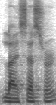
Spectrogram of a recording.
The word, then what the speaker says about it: Leicester: london multan leicester l-i-c-e-s-t-o-r people might pronounce it lyster that is leicester france it may include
